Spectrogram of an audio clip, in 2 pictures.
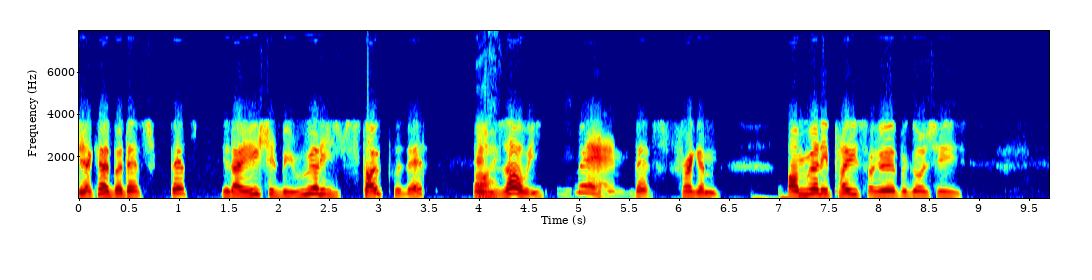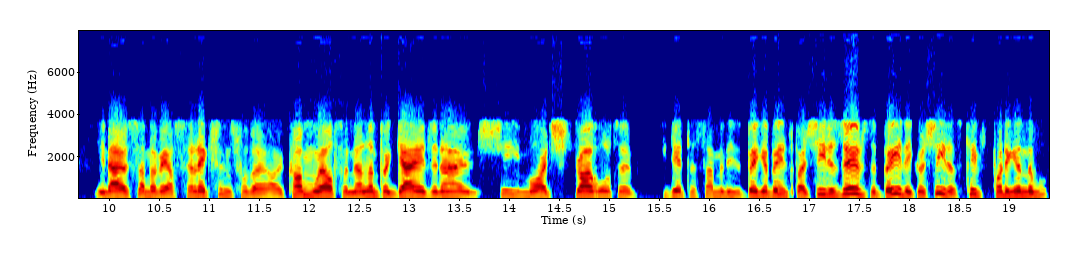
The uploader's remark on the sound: Listeners call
